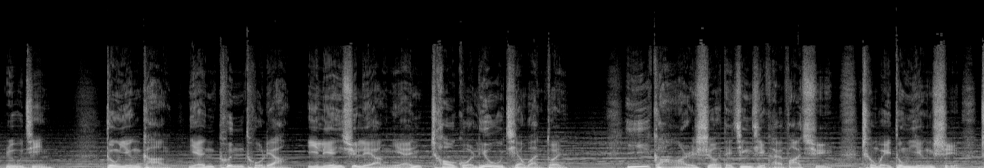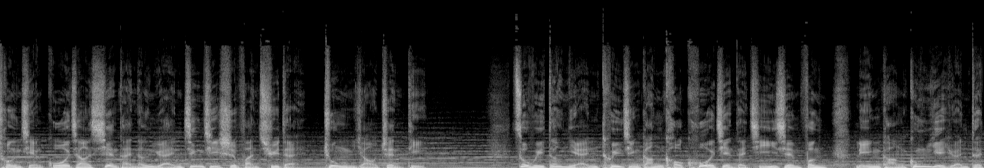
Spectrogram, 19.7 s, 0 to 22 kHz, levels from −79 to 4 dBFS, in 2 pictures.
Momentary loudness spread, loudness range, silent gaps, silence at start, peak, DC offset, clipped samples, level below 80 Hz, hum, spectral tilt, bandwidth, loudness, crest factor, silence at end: 8 LU; 2 LU; none; 0 s; 0 dBFS; 0.3%; under 0.1%; -24 dBFS; none; -5 dB/octave; 16.5 kHz; -15 LUFS; 14 dB; 0 s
